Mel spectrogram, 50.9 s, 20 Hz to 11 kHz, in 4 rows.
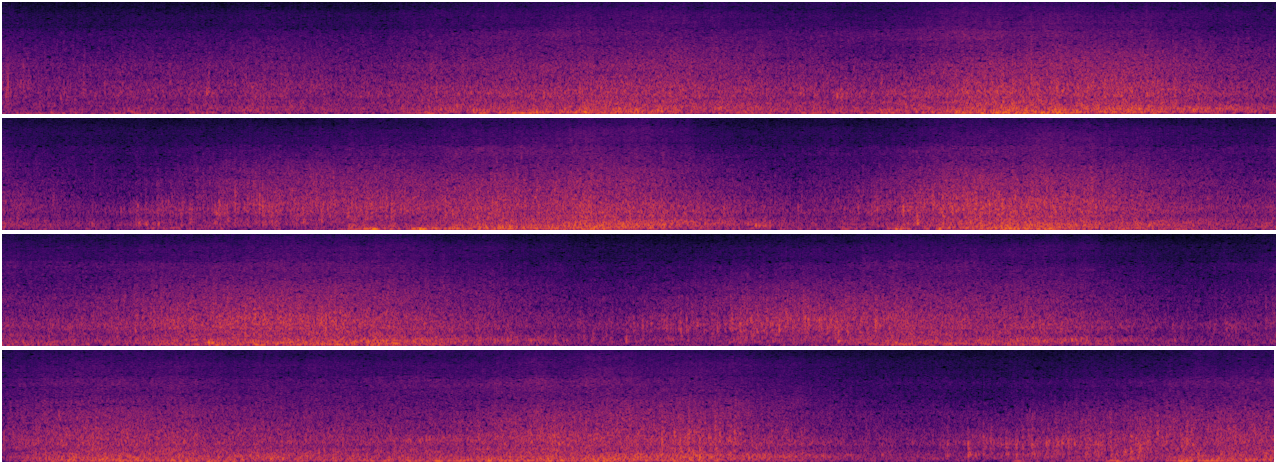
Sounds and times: waves crashing 0.0 - 50.9

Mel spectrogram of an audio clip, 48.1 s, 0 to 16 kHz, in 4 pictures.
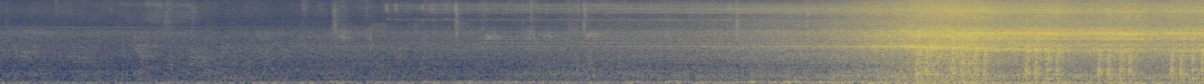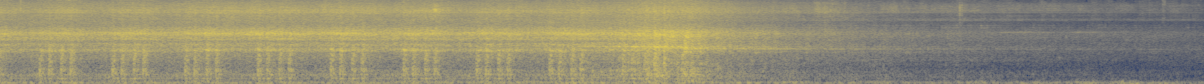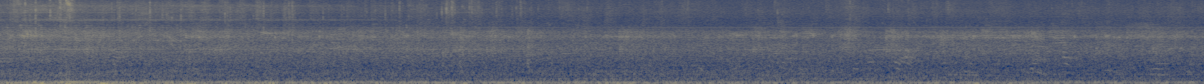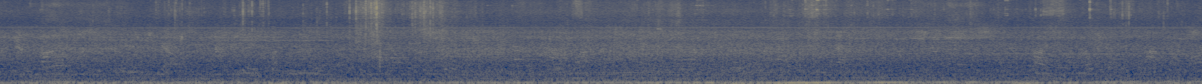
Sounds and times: Train traveling through 3.2 - 29.9

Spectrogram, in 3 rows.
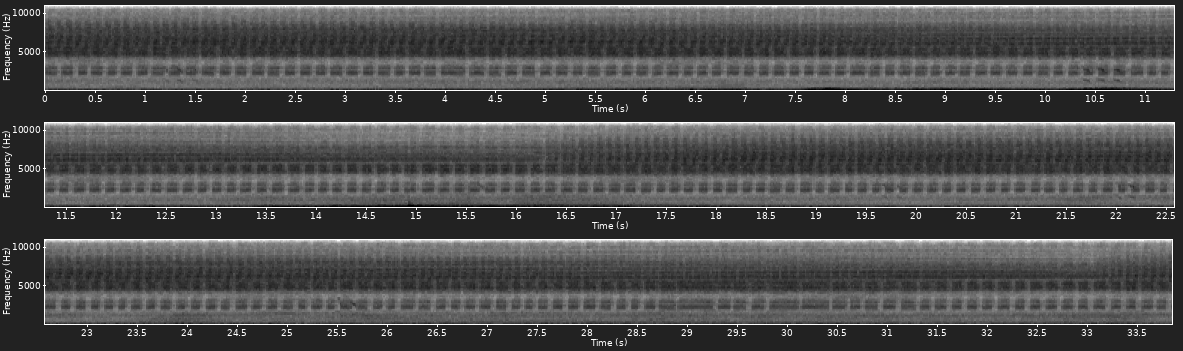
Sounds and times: cicadas 0.0 - 33.8
distant thunder 3.6 - 24.1

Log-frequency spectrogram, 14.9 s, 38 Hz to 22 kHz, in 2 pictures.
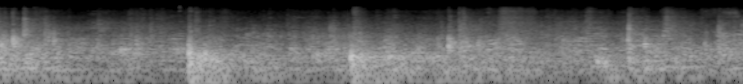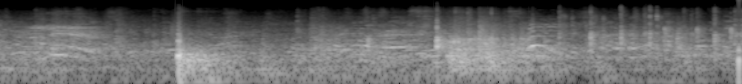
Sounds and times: Appreciative bowlers 0.0 - 14.8

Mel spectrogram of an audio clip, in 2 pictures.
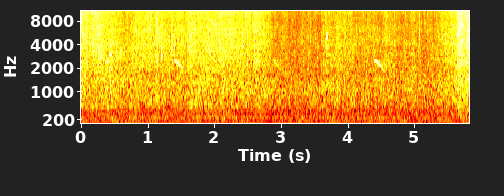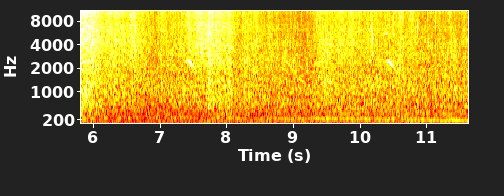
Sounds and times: water splashing on the concrete walls of the canal 0.0 - 11.6

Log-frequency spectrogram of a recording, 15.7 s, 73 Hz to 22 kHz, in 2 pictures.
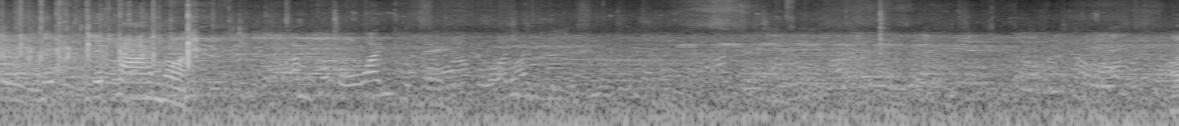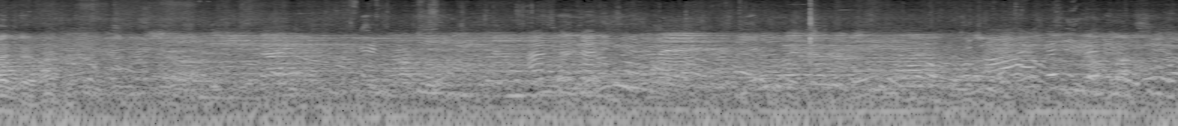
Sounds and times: Traffic sound 0.0 - 10.1
A lot of people 0.0 - 15.7

